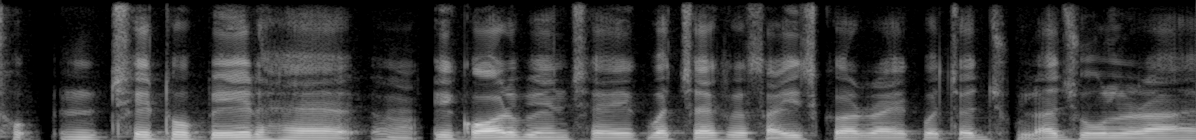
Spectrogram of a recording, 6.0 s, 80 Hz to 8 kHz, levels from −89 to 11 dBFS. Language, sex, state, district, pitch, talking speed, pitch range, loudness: Hindi, male, Bihar, West Champaran, 125 Hz, 190 wpm, 120-130 Hz, -19 LUFS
